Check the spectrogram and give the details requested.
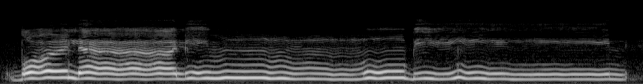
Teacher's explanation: Buat tebal, jangan baca dalala tapi baca do. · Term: Huruf dad tebal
